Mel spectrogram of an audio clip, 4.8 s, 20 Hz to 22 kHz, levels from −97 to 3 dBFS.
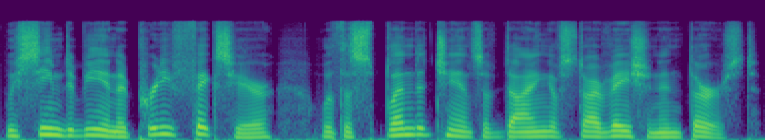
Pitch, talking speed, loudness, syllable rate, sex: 145 Hz, 240 wpm, -19 LUFS, 5.9 syllables/s, male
